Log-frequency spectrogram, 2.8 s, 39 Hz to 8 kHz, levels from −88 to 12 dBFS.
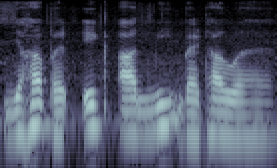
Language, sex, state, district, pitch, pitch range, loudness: Hindi, male, Uttar Pradesh, Lucknow, 115 Hz, 110-140 Hz, -20 LUFS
